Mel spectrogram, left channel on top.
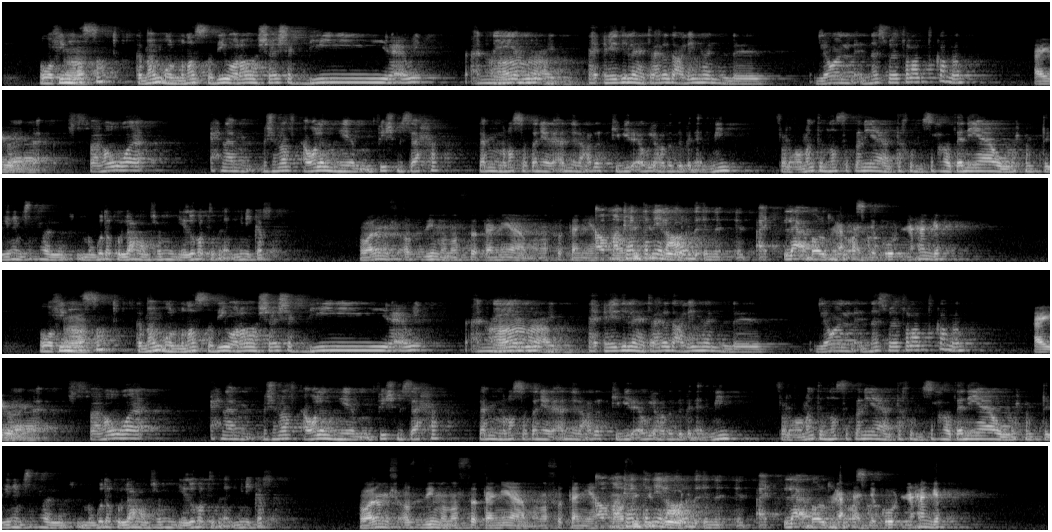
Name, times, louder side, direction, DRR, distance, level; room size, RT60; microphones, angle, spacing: voice 1, 0.4-1.1 1.3-4.3 4.6-5.6 5.9-7.6 8.1-9.7 10.5-10.9 11.1-12.0 12.6-14.9 15.3-17.8 18.2-23.7 26.9-29.8, left 1 dB, 10° left, 1 dB, 1.2 m, -23 dB
voice 2, 4.8-5.7 10.3-10.8 24.5-27.9 29.2-30.3, right 3 dB, 85° right, 6 dB, 2.2 m, -22 dB
23.0 x 15.5 x 8.5 m, 0.96 s
head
